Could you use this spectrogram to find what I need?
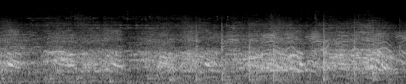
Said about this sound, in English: On the street in front of a big convention center, there were clusters of Elizabeth Warren supporters, Amy Klobuchar fans, Kamala Harris campaign volunteers in bright yellow shirts. They were all cheering and chanting for their candidates.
